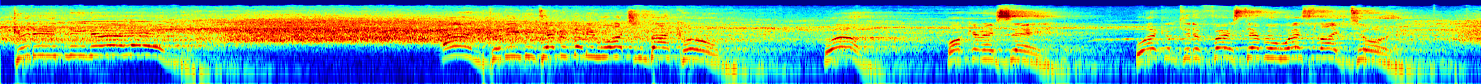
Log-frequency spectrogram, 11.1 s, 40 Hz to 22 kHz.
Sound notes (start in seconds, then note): 1.8 crowd cheers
